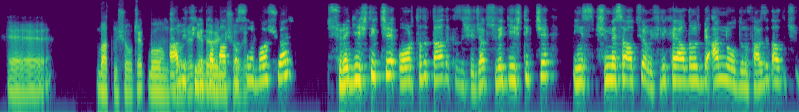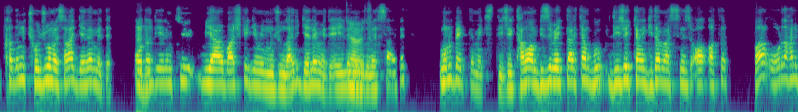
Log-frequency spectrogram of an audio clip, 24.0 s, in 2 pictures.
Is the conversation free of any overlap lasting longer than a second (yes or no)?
no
